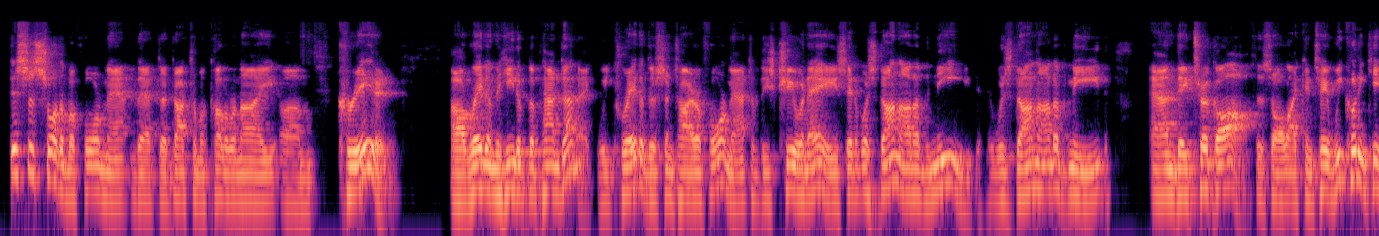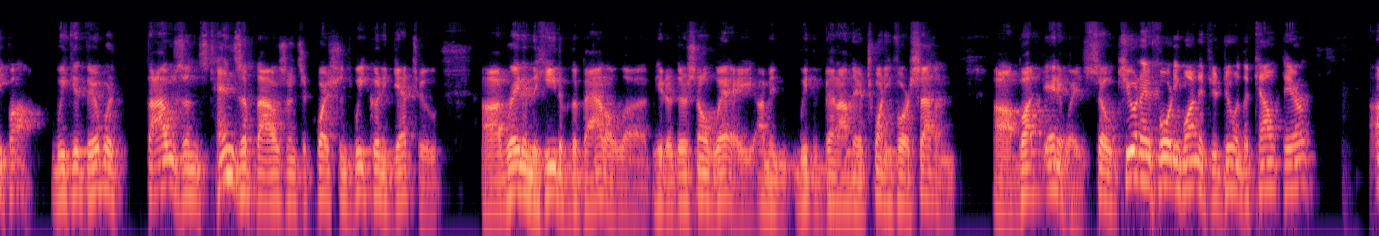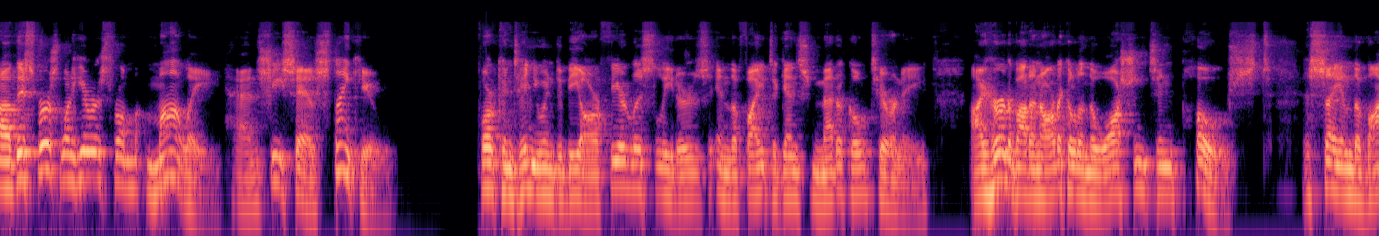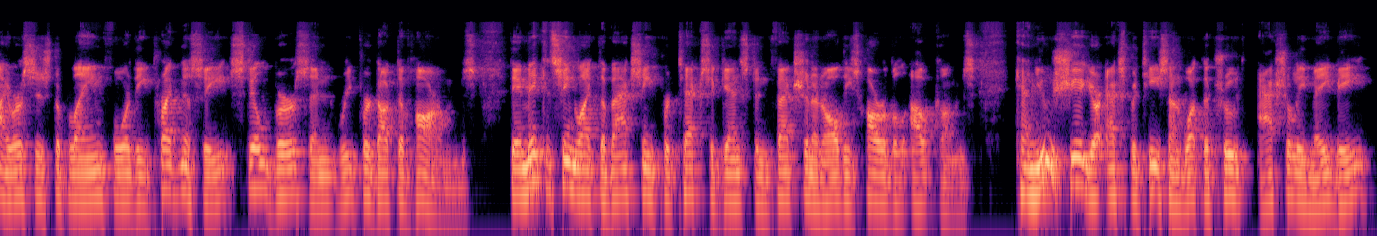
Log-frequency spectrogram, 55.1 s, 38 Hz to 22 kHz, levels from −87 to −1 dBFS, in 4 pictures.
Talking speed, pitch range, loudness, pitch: 195 wpm, 100-125 Hz, -21 LUFS, 110 Hz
